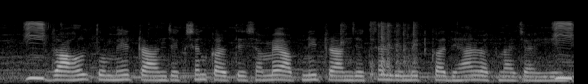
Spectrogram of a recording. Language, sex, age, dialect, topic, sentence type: Hindi, female, 18-24, Kanauji Braj Bhasha, banking, statement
